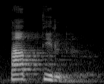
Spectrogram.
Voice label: "paddle", Pingelapese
